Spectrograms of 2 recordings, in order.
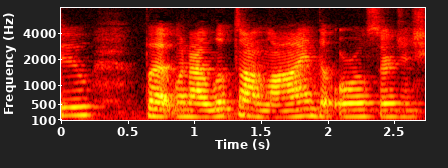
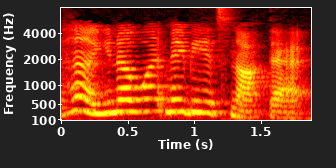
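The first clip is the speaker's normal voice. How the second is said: higher-pitched, airy second thought; mock casual reconsidering; 8 semitones higher, 3 dB louder than usual. Patient imagining she had let it go, mock casual reconsidering. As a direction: play at shrugging it off. Imagining herself brushing off the problem.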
